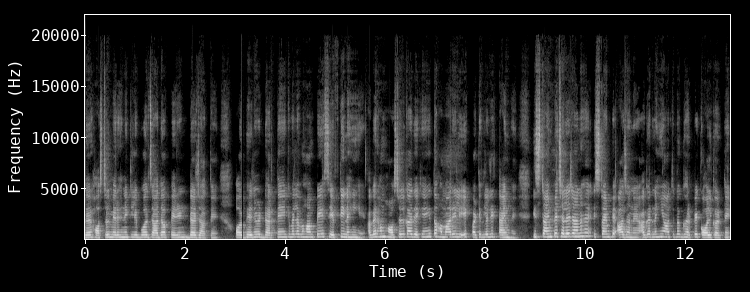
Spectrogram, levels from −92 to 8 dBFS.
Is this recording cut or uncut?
uncut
